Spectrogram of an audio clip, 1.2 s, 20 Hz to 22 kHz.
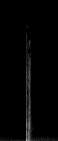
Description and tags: Pen on Paper 07
Pen on paper.
{"fr":"Raturer 07","desc":"Raturer au stylo à bille.","tags":"crayon stylo rature"}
